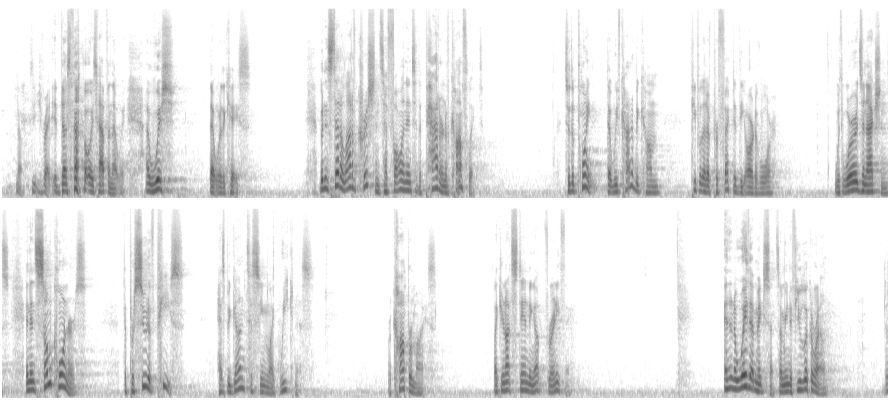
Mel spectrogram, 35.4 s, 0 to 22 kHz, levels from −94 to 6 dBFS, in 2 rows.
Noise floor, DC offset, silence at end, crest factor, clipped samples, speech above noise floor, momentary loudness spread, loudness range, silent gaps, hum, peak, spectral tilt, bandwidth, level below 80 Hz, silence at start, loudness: -73 dBFS; under 0.1%; 0 s; 22 dB; under 0.1%; 35 dB; 18 LU; 9 LU; none; none; -18 dBFS; -5 dB/octave; 19 kHz; -68 dBFS; 0.3 s; -38 LUFS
